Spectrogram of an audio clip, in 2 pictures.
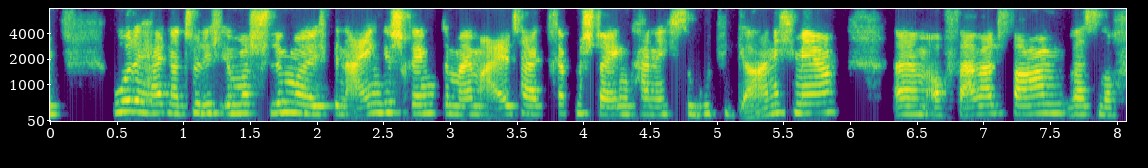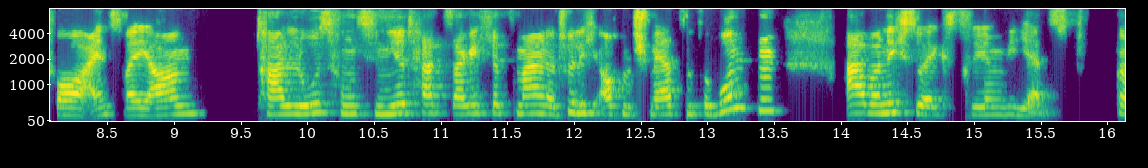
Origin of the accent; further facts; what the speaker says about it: Baden-Württemberg, Germany; now in Bavaria, Germany; bin 32 Jahre jung, komme vom wundervollen Bodensee, wohne jetzt auf der bayerischen Seite. Genau, bin geboren in Baden-Württemberg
